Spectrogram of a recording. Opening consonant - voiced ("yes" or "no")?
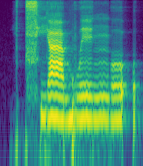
no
